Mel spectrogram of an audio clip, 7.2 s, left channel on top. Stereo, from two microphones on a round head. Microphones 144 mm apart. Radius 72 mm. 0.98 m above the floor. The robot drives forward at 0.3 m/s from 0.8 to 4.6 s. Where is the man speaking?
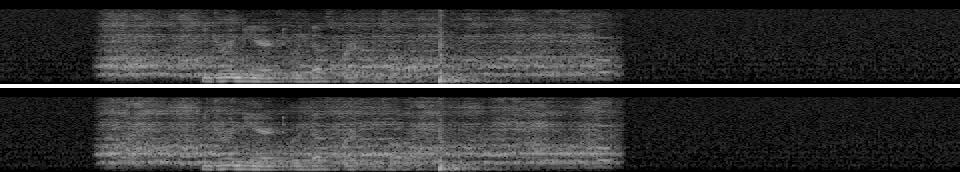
15° right (ahead or behind), 0.9 m; by 3.2 s 10° right (ahead or behind), 1.3 m.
